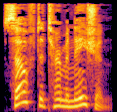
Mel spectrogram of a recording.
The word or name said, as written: self-determination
